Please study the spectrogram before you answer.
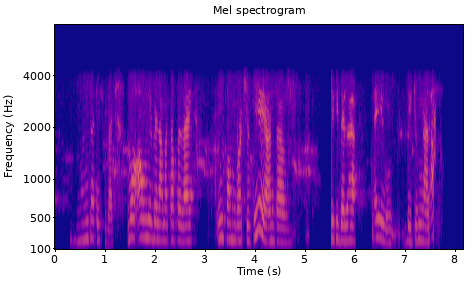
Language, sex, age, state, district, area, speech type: Nepali, female, 18-30, West Bengal, Darjeeling, rural, conversation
